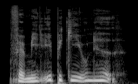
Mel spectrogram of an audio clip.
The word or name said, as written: familiebegivenhed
